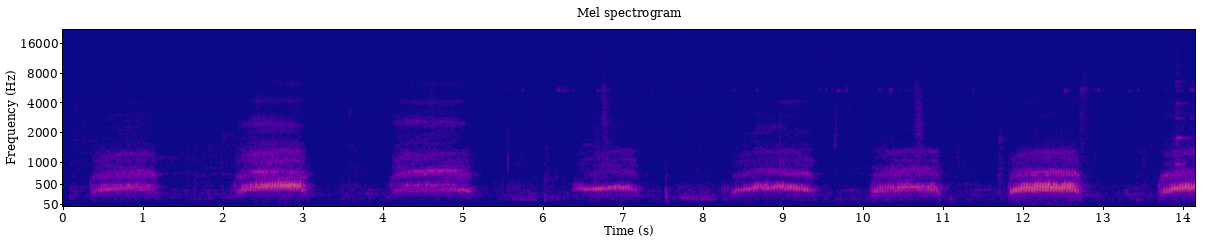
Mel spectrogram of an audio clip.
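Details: Extremely loud purring from a female pet cat, a stray found at a roadside: rough, throbbing bursts about a second long alternating with short pauses, seven cycles in steady breathing rhythm, room otherwise quiet.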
